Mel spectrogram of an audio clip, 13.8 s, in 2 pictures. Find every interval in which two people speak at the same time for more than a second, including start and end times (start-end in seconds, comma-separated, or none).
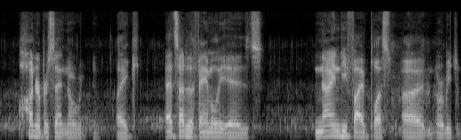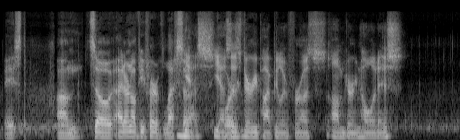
none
